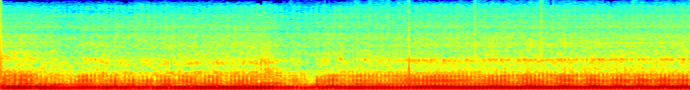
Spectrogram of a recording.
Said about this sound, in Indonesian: ini udah ada suara ngebassnya karena knalpotnya juga udah diganti ya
